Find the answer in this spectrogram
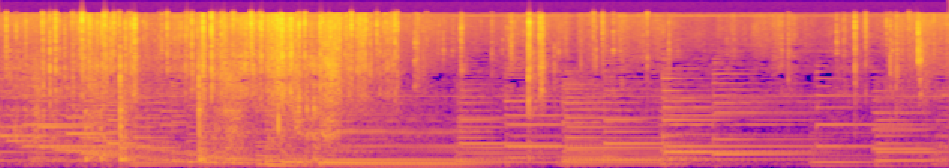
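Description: Soft background music of slow held notes, with a few light clicks and rustles of paper and card being handled.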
